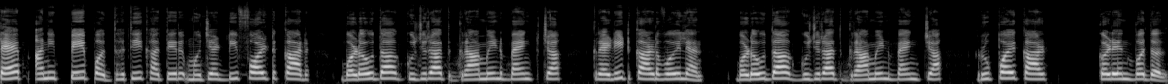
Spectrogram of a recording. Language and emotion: Goan Konkani, neutral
